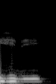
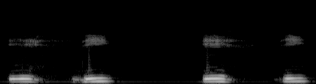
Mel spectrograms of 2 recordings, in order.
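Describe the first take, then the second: First: Quick इहदी with the ह clipped, no breath; wrong pronunciation. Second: Slow इहदी, the ह breathy with air flowing; recitation demo. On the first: Teacher shows the incorrect rushed इहदी. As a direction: say इहदी fast, cutting off the air on ह. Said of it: "अब इसको ऐसे नहीं पढ़ेंगे". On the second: Teacher shows students breathy ह in इहदी. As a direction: stretch इहदी letting breath run through the ह. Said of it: "हा में देखें आवाज़ की सांस कैसे जारी हो रहा है". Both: Shown as a demonstration.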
